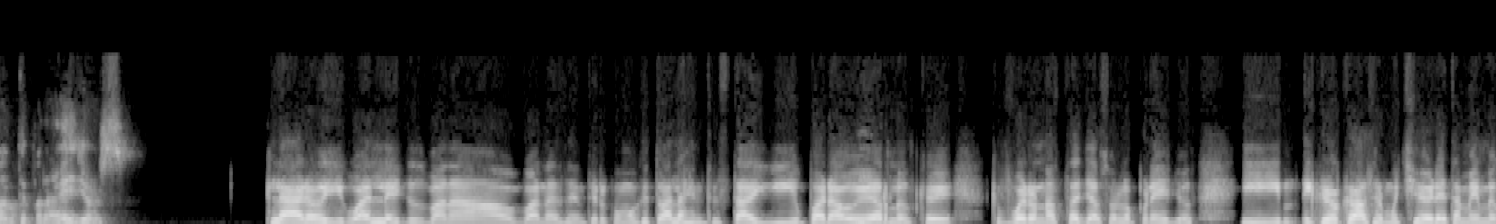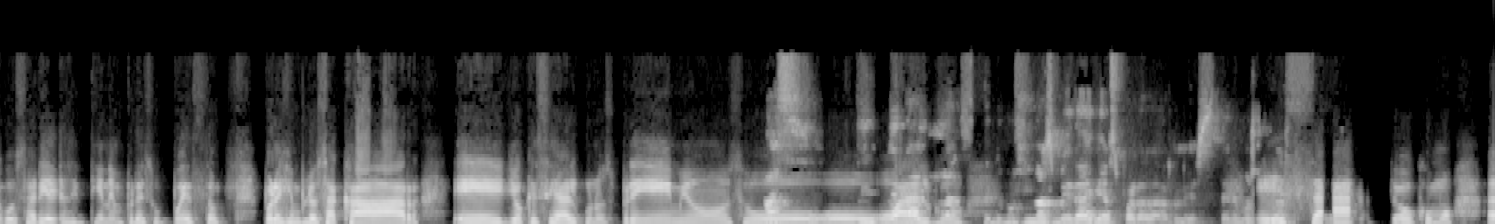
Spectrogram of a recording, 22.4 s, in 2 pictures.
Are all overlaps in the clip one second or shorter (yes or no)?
no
